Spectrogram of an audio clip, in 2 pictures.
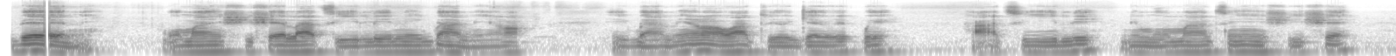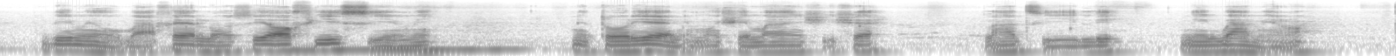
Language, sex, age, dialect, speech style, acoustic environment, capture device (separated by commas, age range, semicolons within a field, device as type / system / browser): Yoruba, male, 25-34, Nigeria - Lagos Yoruba, excited, silence, mobile / Linux / Chrome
